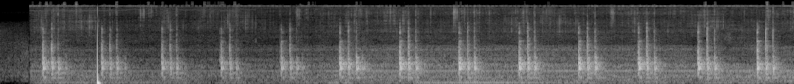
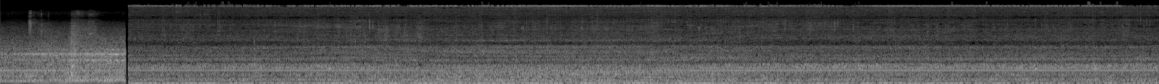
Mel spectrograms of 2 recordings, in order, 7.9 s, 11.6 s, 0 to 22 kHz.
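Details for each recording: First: Mini lathe only 9 days old, running: sharp, regular clicks about 1.7 times a second over a steady motor hum, getting louder during turning, from a failing jack-shaft bearing; replacement parts arrived days later. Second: Benchtop mini lathe, nine days old, after replacing a failed clicking jackshaft bearing and refitting the gears: quiet, steady motor hum with an even whine and no click-clack; running normally.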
